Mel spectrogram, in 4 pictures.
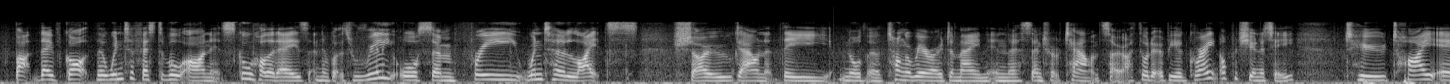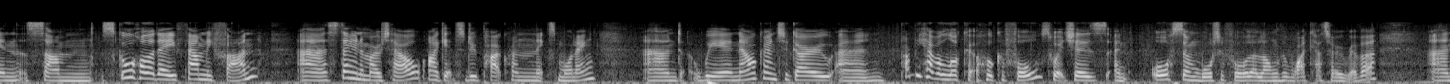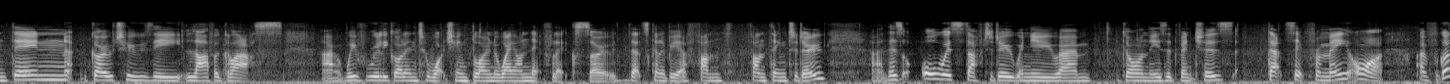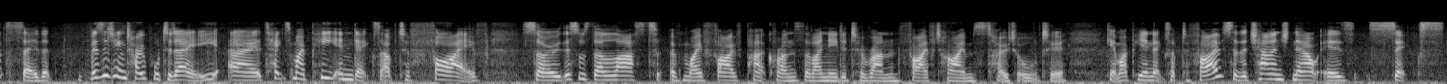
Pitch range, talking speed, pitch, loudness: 170-215 Hz, 185 wpm, 185 Hz, -17 LUFS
